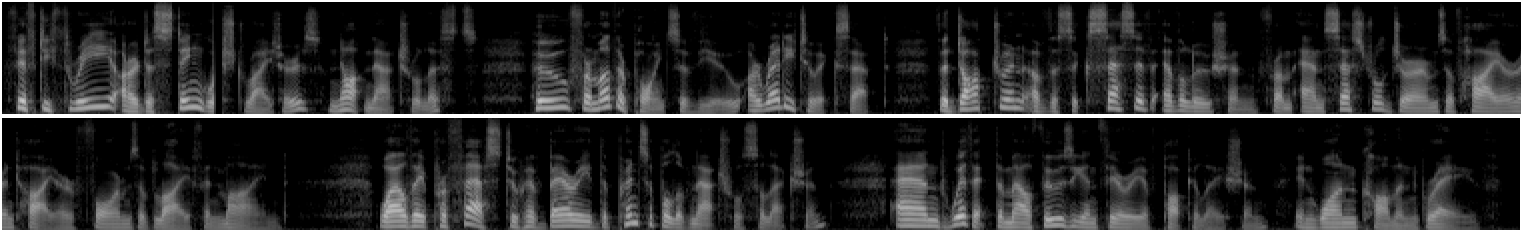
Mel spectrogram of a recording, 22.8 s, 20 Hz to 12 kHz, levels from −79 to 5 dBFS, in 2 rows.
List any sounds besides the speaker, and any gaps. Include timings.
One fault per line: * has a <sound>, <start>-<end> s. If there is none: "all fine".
* has a dropout, 1.6-1.7 s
